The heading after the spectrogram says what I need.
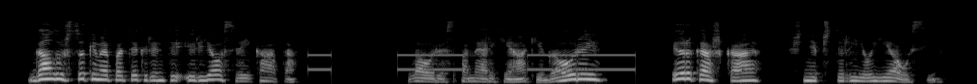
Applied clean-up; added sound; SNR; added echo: none; Telephone; 14 dB; none.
